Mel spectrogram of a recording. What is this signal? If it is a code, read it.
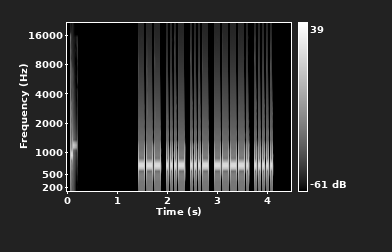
Morse code, heard as a keyed tone, about 28 wpm, 700 Hz. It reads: OVV95
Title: Code Groups - 5 Letter:Numbers - 30wpm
